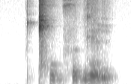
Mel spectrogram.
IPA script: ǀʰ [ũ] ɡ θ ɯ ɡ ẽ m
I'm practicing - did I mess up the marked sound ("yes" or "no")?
yes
